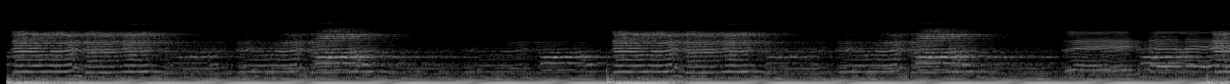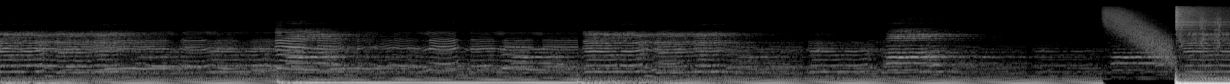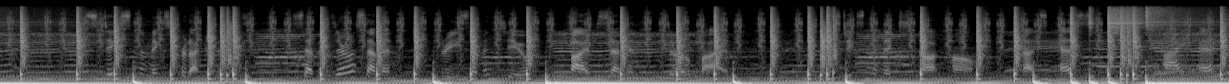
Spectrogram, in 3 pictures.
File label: Distant Voices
